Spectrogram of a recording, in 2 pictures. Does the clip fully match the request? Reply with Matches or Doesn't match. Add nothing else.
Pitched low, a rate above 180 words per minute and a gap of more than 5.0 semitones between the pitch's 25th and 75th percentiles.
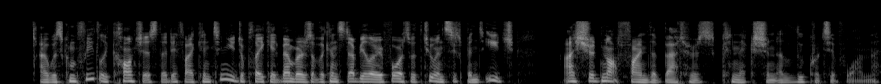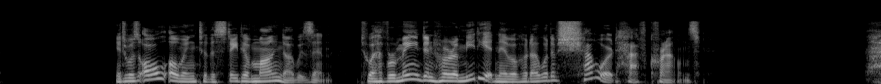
Matches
